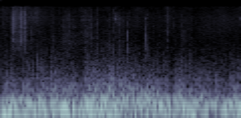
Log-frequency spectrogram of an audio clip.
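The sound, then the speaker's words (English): Strong wind buffets the microphone in a loud, continuous low rumble that surges and churns throughout without any break. “This wind is something else, huh?”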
